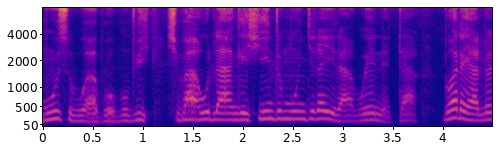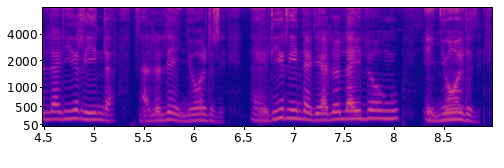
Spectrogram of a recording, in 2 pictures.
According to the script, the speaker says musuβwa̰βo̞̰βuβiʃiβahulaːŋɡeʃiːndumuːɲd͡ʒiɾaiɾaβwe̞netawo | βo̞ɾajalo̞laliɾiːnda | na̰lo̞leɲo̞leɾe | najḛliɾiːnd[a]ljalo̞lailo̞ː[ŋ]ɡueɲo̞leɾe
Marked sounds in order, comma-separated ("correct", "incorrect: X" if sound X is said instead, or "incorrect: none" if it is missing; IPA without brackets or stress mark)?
correct, correct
